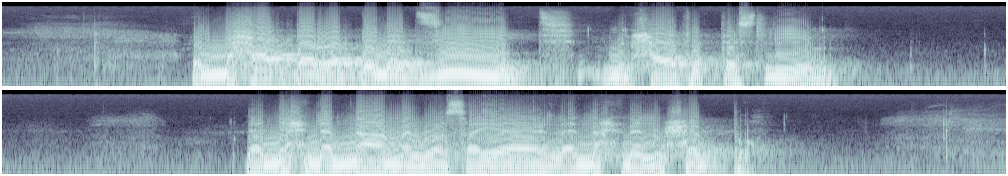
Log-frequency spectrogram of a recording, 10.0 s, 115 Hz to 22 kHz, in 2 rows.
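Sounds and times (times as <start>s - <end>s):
man's amplified voice: 0.9s - 4.4s, 6.2s - 9.0s.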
